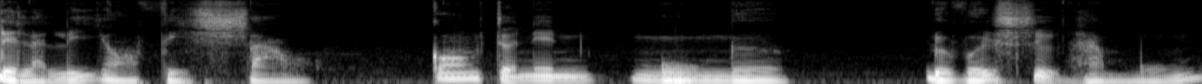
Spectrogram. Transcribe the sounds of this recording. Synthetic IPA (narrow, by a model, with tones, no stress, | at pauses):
ɗe˧˩jlaː˨˩li˨˦zɔ˧vi˨˩saː˧w | kɔ˧nt͡ɕəː˧˩ne˧nŋu˨˩ŋəː˨˩ | ɗo˨˦jvəː˨˦jsɨ̰˧˨haː˨˩mmu˨˦ən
